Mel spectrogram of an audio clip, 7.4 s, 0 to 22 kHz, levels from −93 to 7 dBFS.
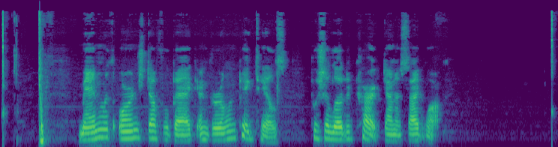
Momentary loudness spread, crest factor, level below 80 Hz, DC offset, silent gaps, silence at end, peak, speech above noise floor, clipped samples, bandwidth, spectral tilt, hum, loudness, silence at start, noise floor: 10 LU; 22 dB; -62 dBFS; under 0.1%; none; 1.6 s; 0 dBFS; 59 dB; under 0.1%; 17 kHz; -4.5 dB/octave; none; -21 LUFS; 0.05 s; -79 dBFS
